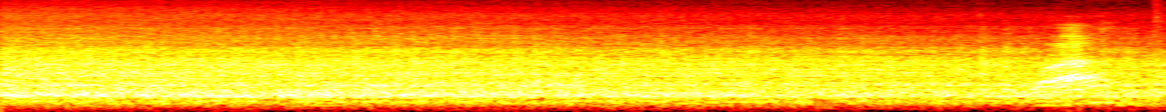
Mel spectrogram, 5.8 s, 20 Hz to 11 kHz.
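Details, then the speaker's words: J44 small turbojet motored over on its starter after the accessory drive was restored and reinstalled; a steady, even rushing spin with no surging or scraping, plus a slight rattle believed to be a bearing that was heard before, normal motoring. "what pretty smooth i think you could stop that from hurting okay good got a little bit of a like the rattling yeah that's i think that's the bearing it always made a little bit of noise but that's okay"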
